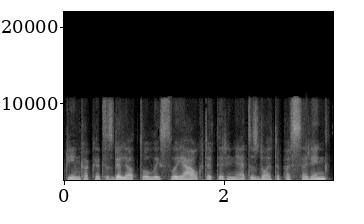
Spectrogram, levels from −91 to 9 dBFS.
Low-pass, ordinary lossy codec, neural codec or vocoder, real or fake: 10.8 kHz; AAC, 48 kbps; codec, 16 kHz in and 24 kHz out, 0.6 kbps, FocalCodec, streaming, 2048 codes; fake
